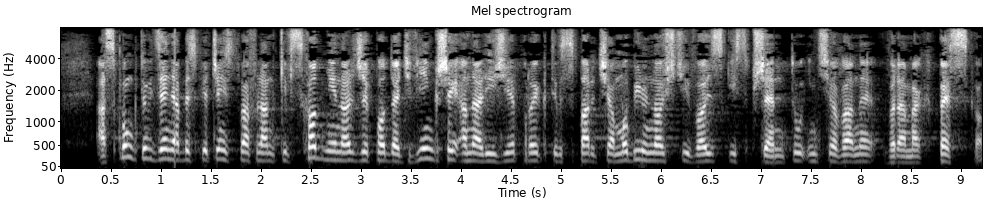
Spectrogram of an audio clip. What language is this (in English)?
Polish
